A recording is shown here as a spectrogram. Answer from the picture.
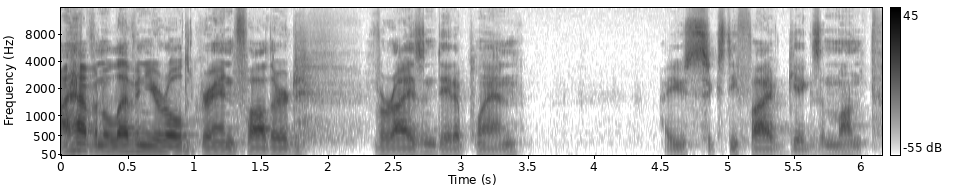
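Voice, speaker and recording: Loud and at a fairly quick pace, the speaker uses ordinary pitch variation and leaves long, frequent pauses. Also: man, fairly low pitch for a man. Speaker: conference speaker, data analytics educator. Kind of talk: conference presentation. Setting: stage with audience. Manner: animated.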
